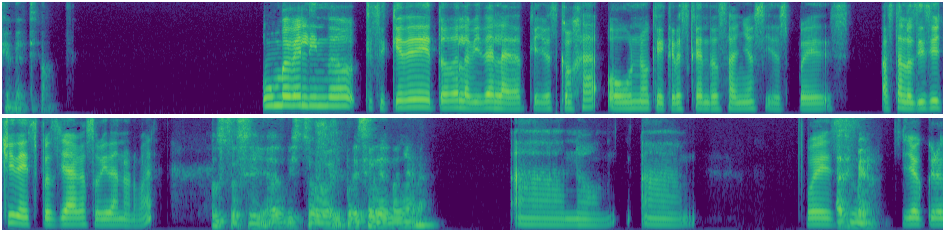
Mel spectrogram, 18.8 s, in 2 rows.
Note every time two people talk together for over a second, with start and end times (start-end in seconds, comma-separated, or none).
none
